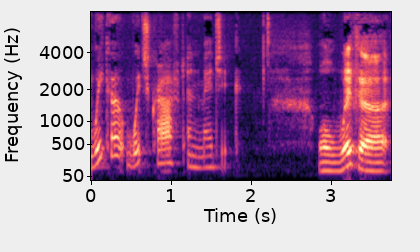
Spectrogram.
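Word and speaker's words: Wicca: Witchcraft and Magic well wickah it's it's actually the it's pronounced Witcher really it's the old anglosaxon word that means bent or Twisted originally but it it's the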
